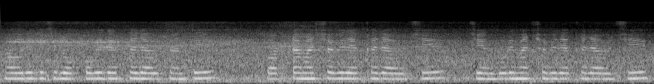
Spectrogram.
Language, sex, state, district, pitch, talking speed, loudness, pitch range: Odia, female, Odisha, Khordha, 270 Hz, 120 wpm, -14 LUFS, 265-275 Hz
